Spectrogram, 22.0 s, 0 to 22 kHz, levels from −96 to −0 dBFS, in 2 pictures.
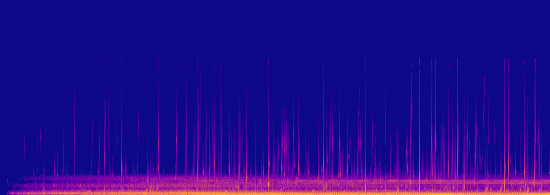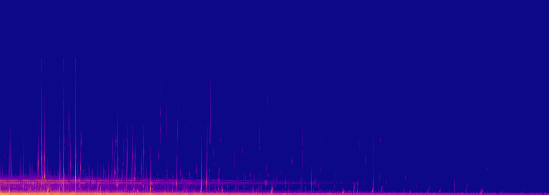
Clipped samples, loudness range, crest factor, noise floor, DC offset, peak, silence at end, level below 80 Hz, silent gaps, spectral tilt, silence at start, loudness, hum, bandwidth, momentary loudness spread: under 0.1%; 16 LU; 22 dB; -71 dBFS; under 0.1%; -6 dBFS; 5.3 s; -42 dBFS; none; -10.5 dB/octave; 0.55 s; -27 LUFS; none; 4.5 kHz; 19 LU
